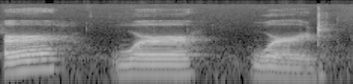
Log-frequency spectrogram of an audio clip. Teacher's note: the IR sound doesn't move it's not a dip thong there's no gliding into it like there is for or you're just going to say IR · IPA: /ər/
